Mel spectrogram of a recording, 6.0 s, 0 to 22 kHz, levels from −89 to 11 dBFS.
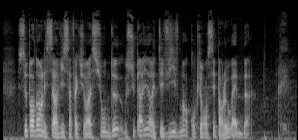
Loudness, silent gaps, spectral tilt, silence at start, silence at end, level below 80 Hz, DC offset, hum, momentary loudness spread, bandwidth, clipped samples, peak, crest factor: -24 LUFS; none; -5 dB/octave; 0.05 s; 0.05 s; -46 dBFS; under 0.1%; none; 13 LU; 16 kHz; under 0.1%; -6 dBFS; 18 dB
